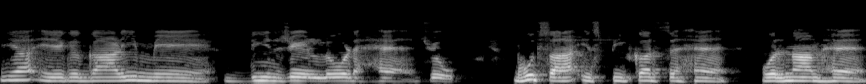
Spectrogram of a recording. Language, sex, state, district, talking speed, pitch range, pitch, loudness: Hindi, male, Uttar Pradesh, Jalaun, 110 wpm, 155-175 Hz, 165 Hz, -17 LUFS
